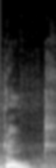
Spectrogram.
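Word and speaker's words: doubt: Word BT यानी कि किसी वर्ड के एंड पे बीटी आ जाए या मिडिल में दरमियान में आ जाए तो उसमें बी साइलेंट होगा।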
